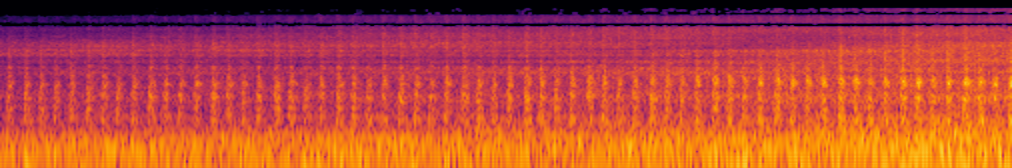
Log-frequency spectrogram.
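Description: Saddle-tank steam locomotive working a goods train: fast, regular exhaust chuffs that grow steadily louder as it approaches.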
